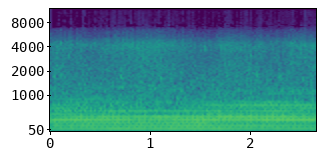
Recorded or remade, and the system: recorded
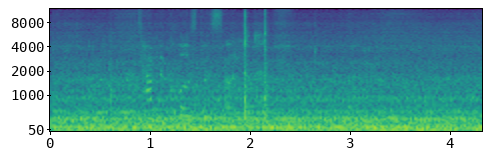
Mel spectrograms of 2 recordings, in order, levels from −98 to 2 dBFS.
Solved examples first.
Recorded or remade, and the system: remade, autoencoder, DAC-VAE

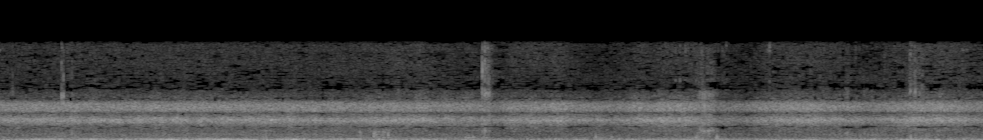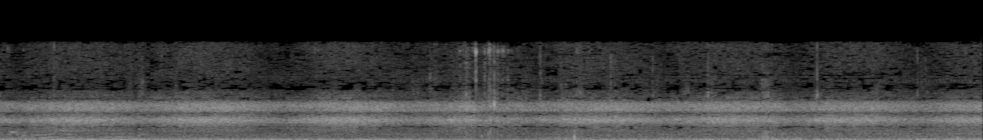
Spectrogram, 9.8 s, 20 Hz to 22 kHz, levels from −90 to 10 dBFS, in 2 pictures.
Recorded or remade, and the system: recorded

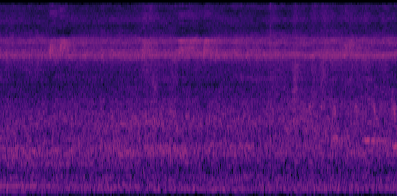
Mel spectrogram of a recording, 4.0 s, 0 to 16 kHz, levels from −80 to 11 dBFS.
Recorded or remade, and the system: remade, autoencoder, DAC-VAE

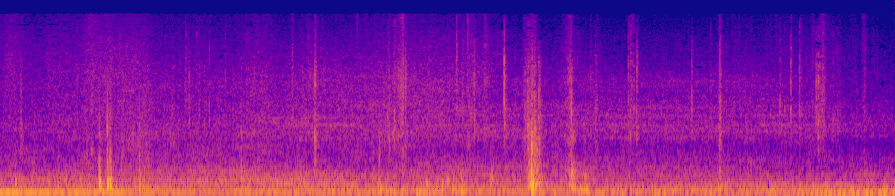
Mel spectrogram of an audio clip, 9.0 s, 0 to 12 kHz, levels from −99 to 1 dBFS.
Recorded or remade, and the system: recorded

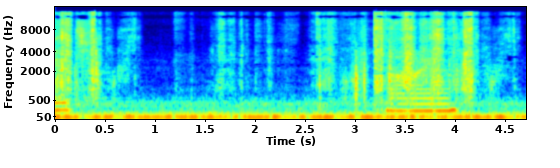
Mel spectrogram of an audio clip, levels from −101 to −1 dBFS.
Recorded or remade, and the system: recorded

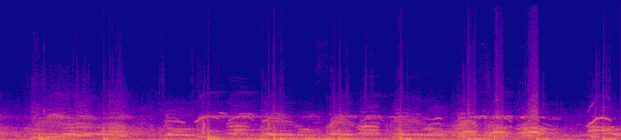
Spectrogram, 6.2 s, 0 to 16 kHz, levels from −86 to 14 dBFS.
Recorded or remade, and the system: recorded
